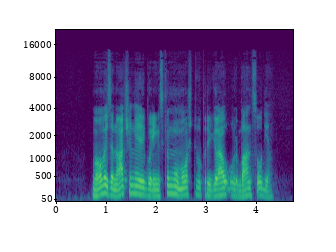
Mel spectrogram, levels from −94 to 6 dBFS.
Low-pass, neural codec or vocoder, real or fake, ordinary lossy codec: 14.4 kHz; codec, 32 kHz, 1.9 kbps, SNAC; fake; MP3, 64 kbps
